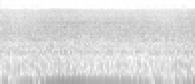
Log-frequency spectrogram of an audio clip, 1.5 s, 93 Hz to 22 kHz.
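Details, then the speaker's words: Chevrolet Blazer restarted after sitting 48 hours on a battery about 18 months old, desulfated with a Noco Genius 5; start doesn't sound great nor terrible, engine catches and settles into a low, slightly uneven rumble, running normally. "moment of truth doesn't sound great doesn't sound terrible oh yeah it still starts"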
